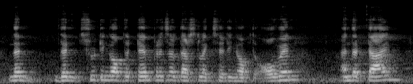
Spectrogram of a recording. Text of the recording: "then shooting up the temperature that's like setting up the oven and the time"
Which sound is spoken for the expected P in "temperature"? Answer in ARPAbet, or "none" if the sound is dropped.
P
